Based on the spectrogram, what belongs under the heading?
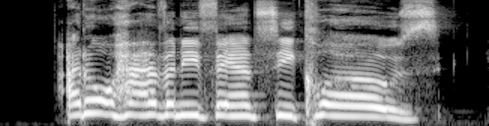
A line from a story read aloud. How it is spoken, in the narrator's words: he yelled downstairs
